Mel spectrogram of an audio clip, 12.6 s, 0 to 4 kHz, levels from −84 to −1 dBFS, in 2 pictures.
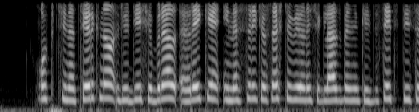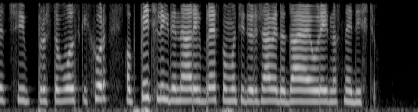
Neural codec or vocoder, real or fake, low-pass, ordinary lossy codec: none; real; 3.6 kHz; none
